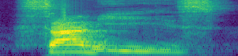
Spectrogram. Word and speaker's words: Sammies: The French then followed the suggestion of one of the American correspondents and began to call the soldiers Sammies or as the French pronounce it Samis.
